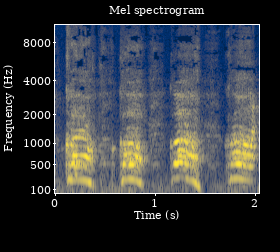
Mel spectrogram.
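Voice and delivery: high, repeated choking noises; imitated panicked choking. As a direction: mimic a diver gagging in panic. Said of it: "you can watch her freaking out".

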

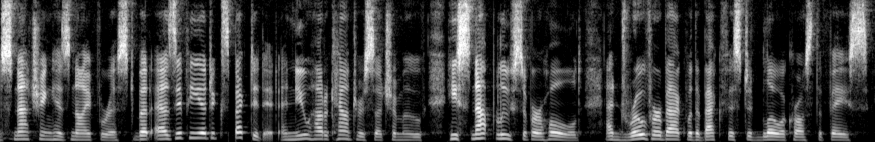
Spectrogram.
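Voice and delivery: usual speaking voice

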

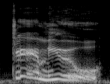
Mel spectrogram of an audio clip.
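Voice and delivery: very high, desperate yell. A narrator's reading. Dying sergeant curses the captain, yelling. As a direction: yell it as the beasts swarm. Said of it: "he yelled".

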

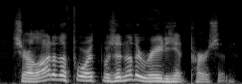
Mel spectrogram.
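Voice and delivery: ordinary delivery, nothing marked

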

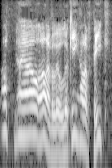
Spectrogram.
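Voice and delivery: high playful voice. Acted. Player voice peeking at door.

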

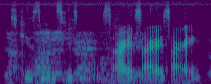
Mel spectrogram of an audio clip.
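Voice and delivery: off-mic apologies, far and faint; talking away from the fallen mic; after dropping mic. Real, not acted. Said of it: "My, my mic fell".

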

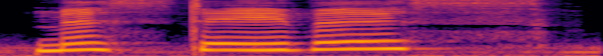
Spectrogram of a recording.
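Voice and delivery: put-on high, slow little-girl voice; tiny cooing child. A narrator's reading. Little Sue to her teacher, cooing. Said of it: "Sue's tiny voice cooed".

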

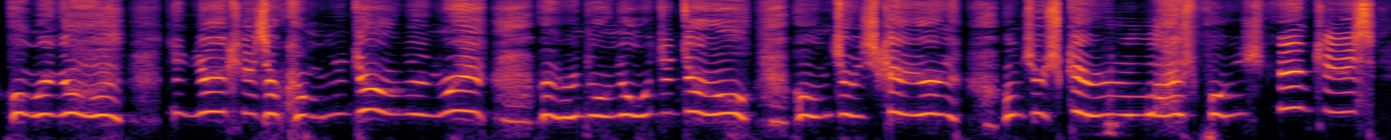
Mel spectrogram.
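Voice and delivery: falsetto whimper, high and wailing; mocking scared fan. Mocking his cohost as a frightened fan, high fake whimper. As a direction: whine it like a terrified baby. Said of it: "and you're like".

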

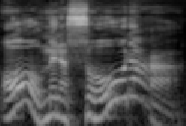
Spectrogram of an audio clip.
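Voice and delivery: high, drawn-out Minnesota O's; mock Minnesota accent. Imitating people who hear you're from Minnesota, exaggerated Minnesota accent. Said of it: "you're from Minnesota and they go".

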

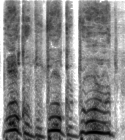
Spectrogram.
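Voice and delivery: loud high drawn-out scream. Retold or imitated. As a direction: bellow the greeting at full volume. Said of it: "he just comes on screaming".

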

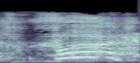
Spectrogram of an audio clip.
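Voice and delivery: high-pitched cursing cry; retold panicked shout. Runner seeing the bus drive off, panicked shout.

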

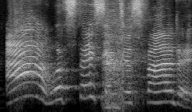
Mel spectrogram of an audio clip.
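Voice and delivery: high, loud, startled questioning voice; alarmed finder. Retold or imitated. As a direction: playfully imitate someone who just found a scary bug. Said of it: "People are always putting it up on Facebook going".

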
